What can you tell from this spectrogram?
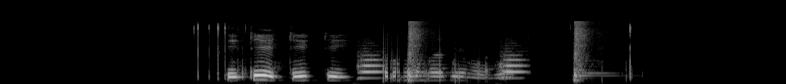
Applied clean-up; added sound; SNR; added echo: classical method Wiener filter.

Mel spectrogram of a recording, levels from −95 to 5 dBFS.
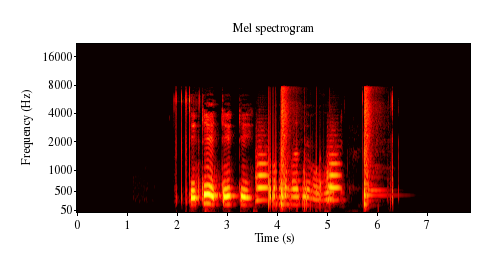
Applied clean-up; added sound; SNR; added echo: none; Snare drum + Brass instrument; 6 dB; none.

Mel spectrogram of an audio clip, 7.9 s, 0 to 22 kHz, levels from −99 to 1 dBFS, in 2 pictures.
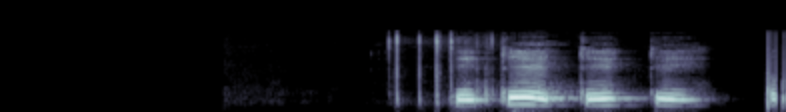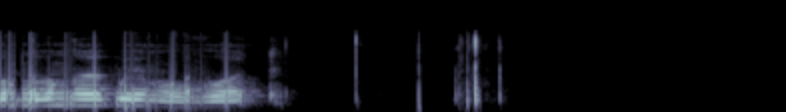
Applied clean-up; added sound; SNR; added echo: none; none; none; none.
